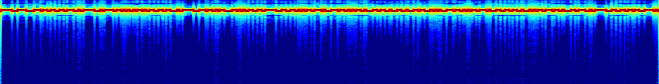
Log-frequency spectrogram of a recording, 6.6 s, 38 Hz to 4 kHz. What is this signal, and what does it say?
RTTY, about 45.45 baud. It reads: TO INTERDICT BRITISH SUPPLY SHIPS UNTIL
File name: fsk170 / usnavy1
